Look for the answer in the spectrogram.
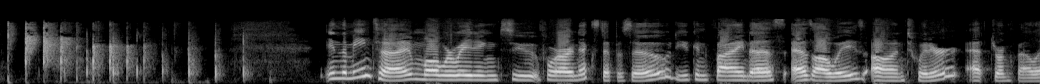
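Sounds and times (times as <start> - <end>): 
small group round of applause: 0.0 - 2.7
speech: 3.2 - 10.3.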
